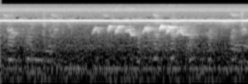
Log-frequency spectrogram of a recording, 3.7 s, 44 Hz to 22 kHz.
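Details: Lure red-whiskered bulbul in a trapping session at Thanh Liem, 29 May 2016, calling to wild birds. A single chattering, warbled phrase of about a second rides over a constant high cricket-like hum.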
